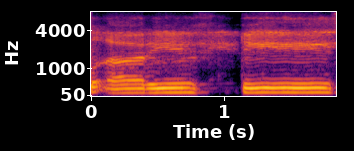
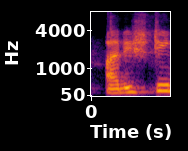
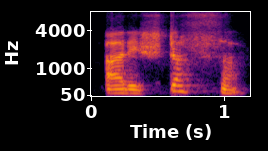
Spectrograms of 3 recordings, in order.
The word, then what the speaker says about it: अरिष्टः: 3 त्रुटियां हैं, अरिष्टि नहीं, अरिष्टस्स। या अथवा आप विकल्प से ऐसा भी कर सकते हैं, यदि आपको विसर्ग का सकार उच्चारण करना नहीं आता है, अरिष्टः समर्थो एक।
